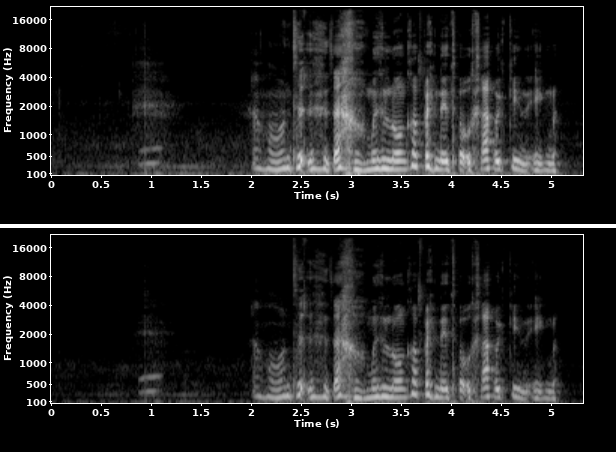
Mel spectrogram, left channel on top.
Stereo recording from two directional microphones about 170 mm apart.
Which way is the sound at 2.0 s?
20° left (ahead or behind).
